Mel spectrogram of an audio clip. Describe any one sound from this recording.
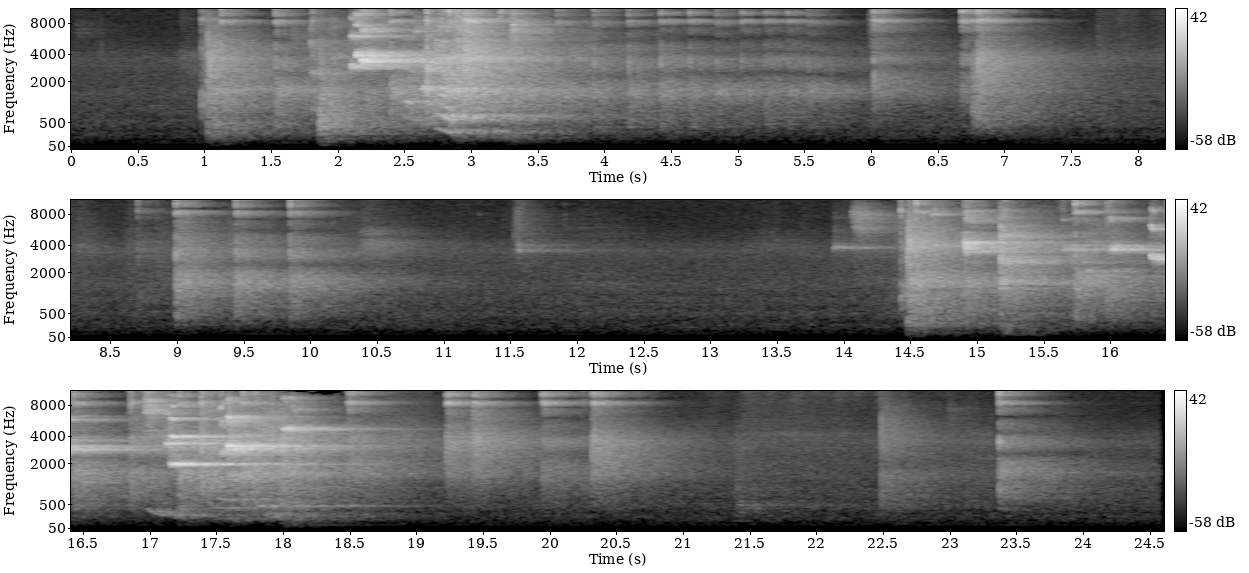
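A table tennis ball clicks back and forth off paddles and the table in quick rallies.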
